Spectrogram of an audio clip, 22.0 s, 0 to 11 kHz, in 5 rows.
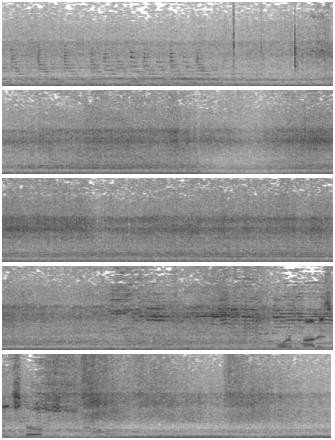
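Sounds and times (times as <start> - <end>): car driving on wet road: 3.1 - 17.2
hiss from wet pavement: 20.5 - 21.6.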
